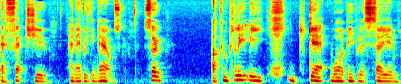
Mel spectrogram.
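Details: Adult male who stammers, describing himself as a person who stammers and mentioning blocking; stuttering (stammering).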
